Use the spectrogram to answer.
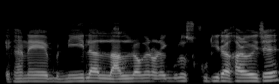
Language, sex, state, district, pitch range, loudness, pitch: Bengali, male, West Bengal, North 24 Parganas, 145-155 Hz, -33 LUFS, 145 Hz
